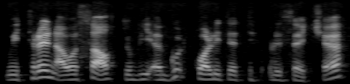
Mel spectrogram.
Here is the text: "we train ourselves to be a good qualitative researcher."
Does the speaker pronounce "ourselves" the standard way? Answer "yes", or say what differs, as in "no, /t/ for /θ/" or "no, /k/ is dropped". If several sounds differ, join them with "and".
no, /w/ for /ɹ/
